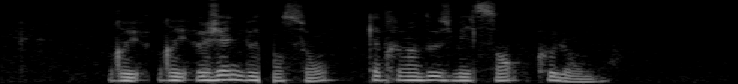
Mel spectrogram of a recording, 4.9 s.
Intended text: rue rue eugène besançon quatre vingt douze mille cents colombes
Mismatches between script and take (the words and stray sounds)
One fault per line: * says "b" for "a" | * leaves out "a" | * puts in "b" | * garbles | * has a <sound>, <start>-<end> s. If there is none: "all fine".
* has a dropout, 1.7-1.8 s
